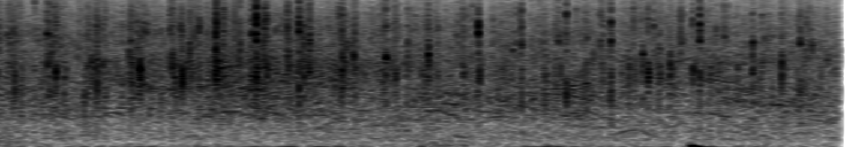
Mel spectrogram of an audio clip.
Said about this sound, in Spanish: directamente sube la, Virgen del Rocío, la rampa del santuario está subiendo en estos momentos, con qué velocidad lo entiendo, con qué velocidad, estas son las palmas que lo prueban, la Virgen está ya en la concha del santuario,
